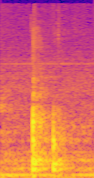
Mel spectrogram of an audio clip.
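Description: A fresh Irish soda bread loaf, just out of the oven, is tapped twice to check whether it is done. Two short, dull, hollow knocks sound over a low steady hum. The hollow sound shows the loaf is baked through.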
